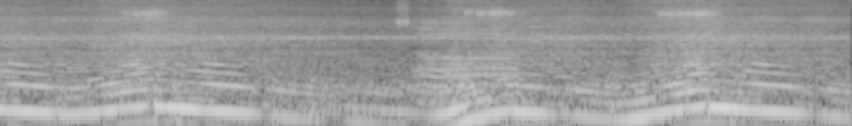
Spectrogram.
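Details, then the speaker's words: Kia Pride with white smoke, low power and engine vibration, before XADO treatment, warm with aircon on: repeated revving with uneven, shaky, rough beat and strong vibration from engine; rough running under revving, internal engine condition suspected. "Pangit yung ano yung ah under ng engine sobrang lakas na ma vibrate ang lakas ng vibrate oh"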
